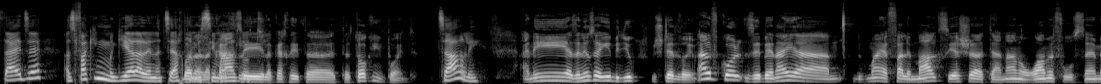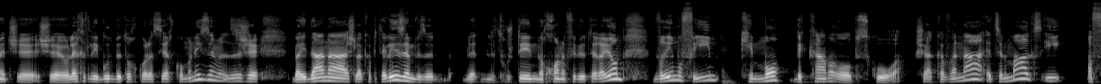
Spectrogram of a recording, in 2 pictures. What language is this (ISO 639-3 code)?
heb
